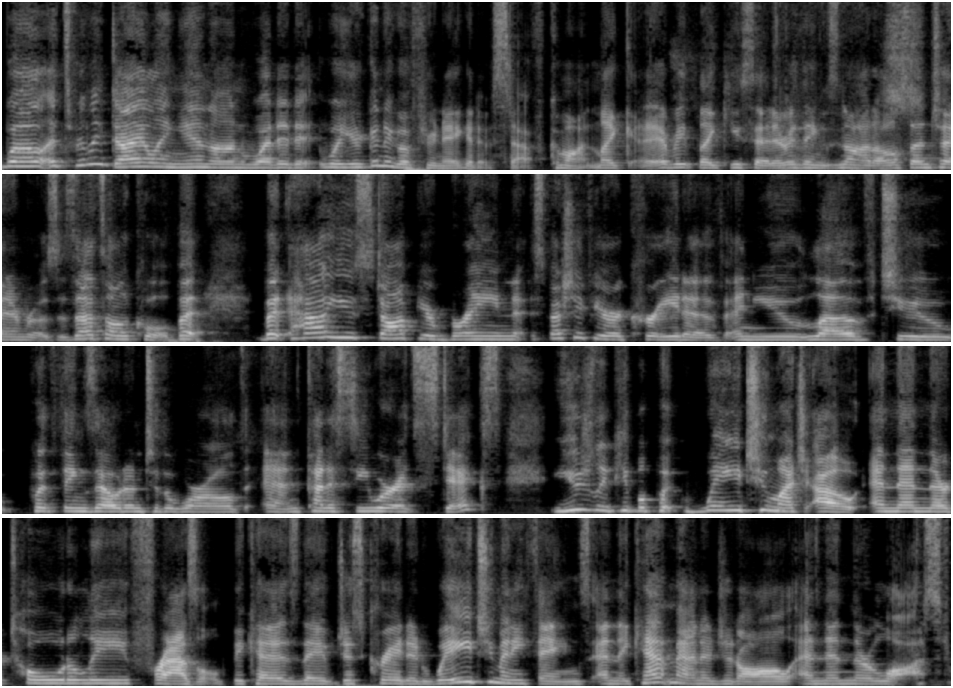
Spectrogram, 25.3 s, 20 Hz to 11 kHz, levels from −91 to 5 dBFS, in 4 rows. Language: English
